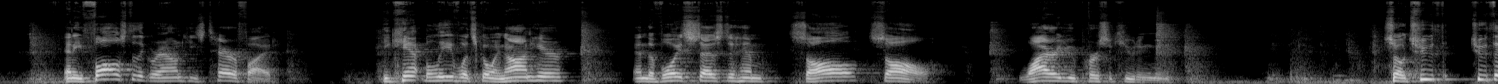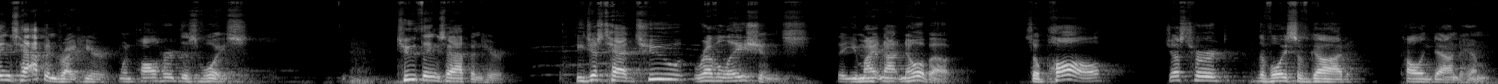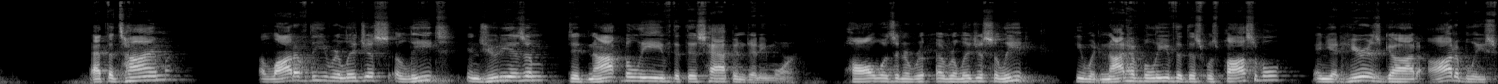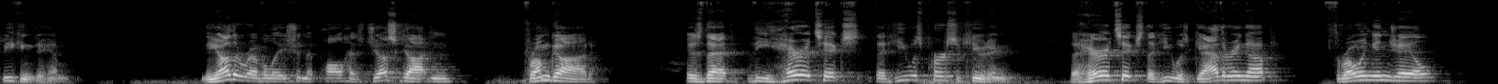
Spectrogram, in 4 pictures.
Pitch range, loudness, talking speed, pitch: 135-180 Hz, -19 LUFS, 140 wpm, 150 Hz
